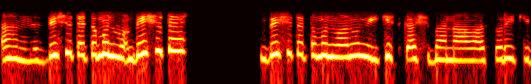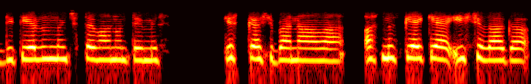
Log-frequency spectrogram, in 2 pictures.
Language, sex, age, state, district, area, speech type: Kashmiri, female, 18-30, Jammu and Kashmir, Bandipora, rural, conversation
